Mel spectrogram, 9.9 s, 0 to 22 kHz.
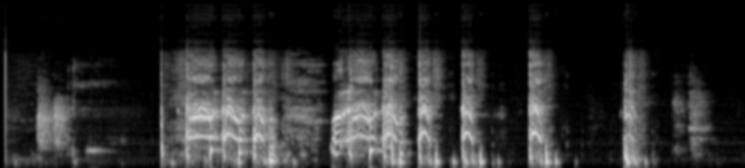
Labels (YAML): expert_labels:
- quality: good
  cough_type: wet
  dyspnea: false
  wheezing: false
  stridor: false
  choking: false
  congestion: false
  nothing: true
  diagnosis: upper respiratory tract infection
  severity: severe
age: 21
gender: male
respiratory_condition: false
fever_muscle_pain: false
status: healthy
